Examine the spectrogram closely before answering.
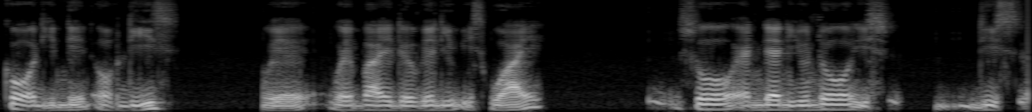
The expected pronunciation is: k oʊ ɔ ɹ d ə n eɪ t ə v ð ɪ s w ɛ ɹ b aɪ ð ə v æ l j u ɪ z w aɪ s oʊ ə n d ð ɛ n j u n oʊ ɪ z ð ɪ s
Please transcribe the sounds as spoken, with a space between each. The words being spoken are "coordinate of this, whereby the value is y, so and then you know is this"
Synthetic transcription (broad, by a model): k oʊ ɔ d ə n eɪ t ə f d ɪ s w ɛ w b aɪ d ə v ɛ l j u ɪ s w aɪ s oʊ ə n d ɛ n j u n oʊ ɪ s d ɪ s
